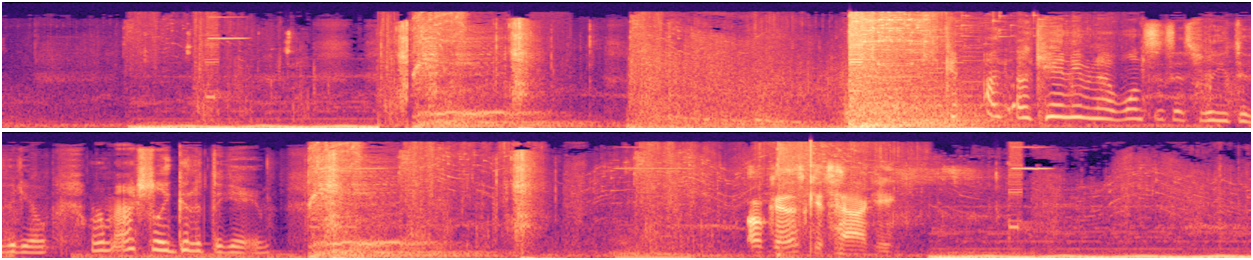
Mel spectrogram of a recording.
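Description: Glass-like bodies shatter into pieces.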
